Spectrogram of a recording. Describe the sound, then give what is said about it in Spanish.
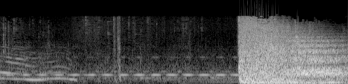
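A single loud gunshot in a Western film, a farmer shooting a steer, cracks out abruptly after a quiet stretch of soft tones, its blast decaying over the following second. “el hombre de ojos claros se gira mirando hacia el lugar de donde proviene el disparo.”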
